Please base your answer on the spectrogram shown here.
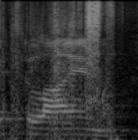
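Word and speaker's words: climb: हम डिस्कस करते हैं पहला रूल है बी आफ्टर एम मतलब जब भी बी ए यानी आफ्टर एम एम के बाद जब बी आ जाता है तो फिर हम क्या करते हैं कि वो साइलेंट हो जाता यानी बी हमारे पास साइलेंट हो जाएगा जब यह एम के बाद आएगा जैसे देखें हमारे पास पहला वर्ड जो है वो है क्लाइम इसमें सी एल आई एम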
